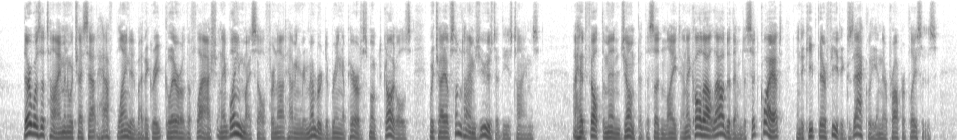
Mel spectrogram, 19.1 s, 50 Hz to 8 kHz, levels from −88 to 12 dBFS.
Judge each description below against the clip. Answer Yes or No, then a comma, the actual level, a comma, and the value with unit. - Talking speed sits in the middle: No, fast, 220 wpm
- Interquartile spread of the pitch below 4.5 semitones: No, average, 5.3 semitones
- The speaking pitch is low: Yes, low, 110 Hz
